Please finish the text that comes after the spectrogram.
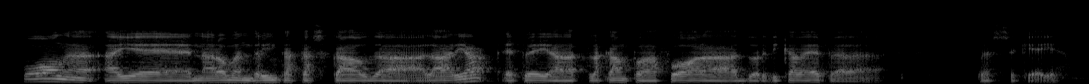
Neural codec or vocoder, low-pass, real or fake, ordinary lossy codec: none; 7.2 kHz; real; Opus, 24 kbps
